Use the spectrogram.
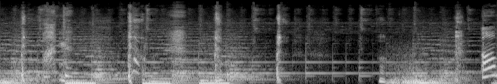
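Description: A person coughs hard after choking on cake, in repeated bursts over a dense bed of speech and background music, loud and close.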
